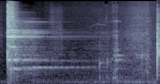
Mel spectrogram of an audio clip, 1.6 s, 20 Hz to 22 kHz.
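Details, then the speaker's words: 2016 Honda CB500F front wheel, new OEM wheel bearing driven in by socket on the outer race: one sharp hammer blow followed by a clear, lingering metallic ring; the bearing has bottomed out and is fully seated. "dropping it down is evenly it's possible until it seats all the way to the bottom which sometimes you can tell by the sound of it ya hear that ring that ring sound"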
